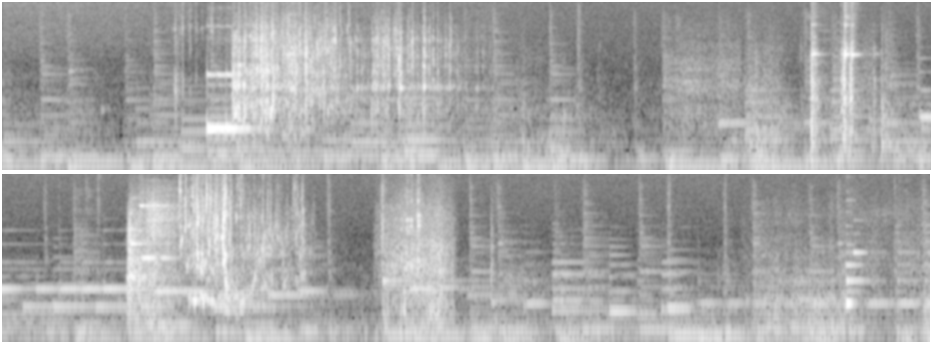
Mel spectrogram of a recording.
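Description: Water pouring into a drink in Genshin Impact, several bursts of trickling and splashing liquid set against a soft game music bed, moderately close with pauses between pours and no talk.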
